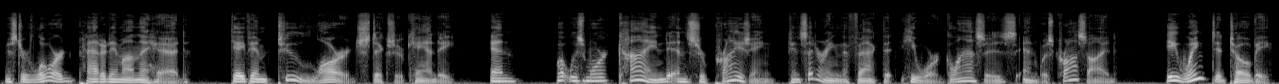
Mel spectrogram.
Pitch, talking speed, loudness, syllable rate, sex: 120 Hz, 170 wpm, -20 LUFS, 4.3 syllables/s, male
